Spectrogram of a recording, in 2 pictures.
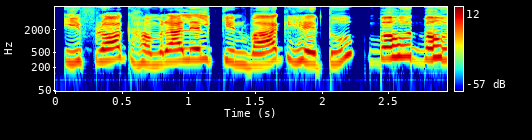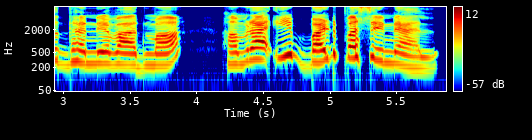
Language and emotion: Maithili, happy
